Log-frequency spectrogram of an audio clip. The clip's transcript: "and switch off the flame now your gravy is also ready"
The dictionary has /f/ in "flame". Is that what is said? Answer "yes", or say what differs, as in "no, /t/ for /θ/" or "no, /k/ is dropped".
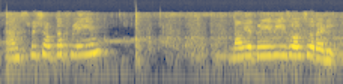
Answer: yes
